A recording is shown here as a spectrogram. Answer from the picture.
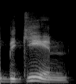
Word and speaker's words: begin: quel syllabe se focaliser regardez on dit begin regardez vous avez toujours l'apostrophe ici qui va toujours nous aider à savoir sur quelle syllabe se baser ok donc on a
